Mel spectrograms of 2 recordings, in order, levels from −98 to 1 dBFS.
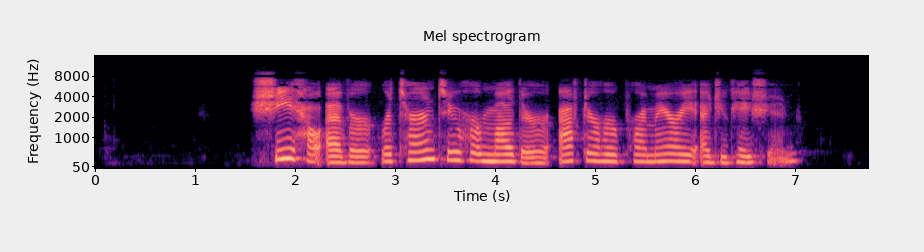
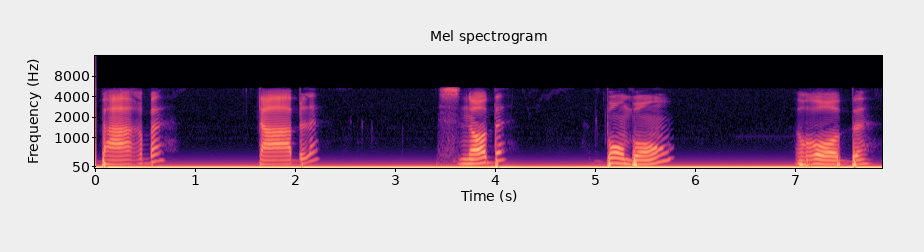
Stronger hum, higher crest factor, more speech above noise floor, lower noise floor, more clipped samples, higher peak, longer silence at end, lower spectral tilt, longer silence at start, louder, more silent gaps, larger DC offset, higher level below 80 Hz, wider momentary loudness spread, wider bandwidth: neither; second, 18 dB vs 24 dB; first, 62 dB vs 39 dB; first, -82 dBFS vs -55 dBFS; neither; second, -4 dBFS vs 0 dBFS; first, 0.7 s vs 0 s; second, -4 dB/octave vs -7 dB/octave; first, 1.6 s vs 0 s; about the same, -20 LUFS vs -22 LUFS; neither; second, under 0.1% vs 40%; second, -72 dBFS vs -30 dBFS; second, 8 LU vs 12 LU; first, 9 kHz vs 5.4 kHz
